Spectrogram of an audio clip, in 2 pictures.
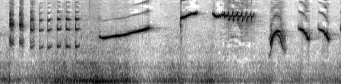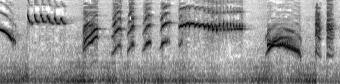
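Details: Asian pied starling in full song, a lure for caged birds: rapid stuttered notes, a clear upslurred whistle, a series of three downward swooping calls, then buzzy trills and a drooping final whistle over faint low hum.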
